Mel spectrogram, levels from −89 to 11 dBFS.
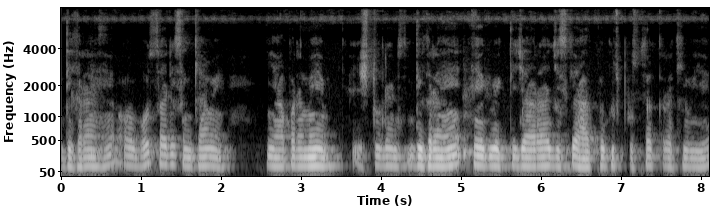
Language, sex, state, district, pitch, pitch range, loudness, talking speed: Hindi, male, Bihar, Bhagalpur, 120 Hz, 115-120 Hz, -18 LUFS, 220 wpm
